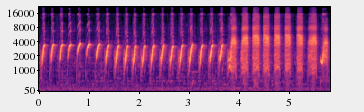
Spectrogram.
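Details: Green leafbird harsh 'shot' song for training caged birds: a rapid, steady run of about twenty rising whistled notes, then louder rasping broadband notes repeated at the same quick pace.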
